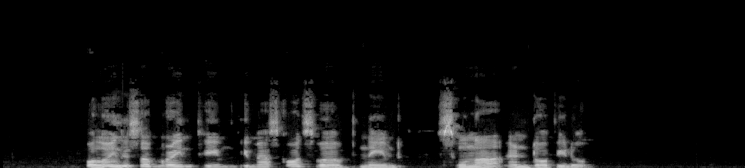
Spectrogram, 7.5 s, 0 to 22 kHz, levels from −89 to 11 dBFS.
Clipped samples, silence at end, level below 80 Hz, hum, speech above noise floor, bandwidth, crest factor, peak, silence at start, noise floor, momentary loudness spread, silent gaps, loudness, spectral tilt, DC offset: under 0.1%; 1.55 s; -62 dBFS; none; 64 dB; 10 kHz; 16 dB; -2 dBFS; 0.85 s; -80 dBFS; 9 LU; none; -17 LUFS; -4.5 dB/octave; under 0.1%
